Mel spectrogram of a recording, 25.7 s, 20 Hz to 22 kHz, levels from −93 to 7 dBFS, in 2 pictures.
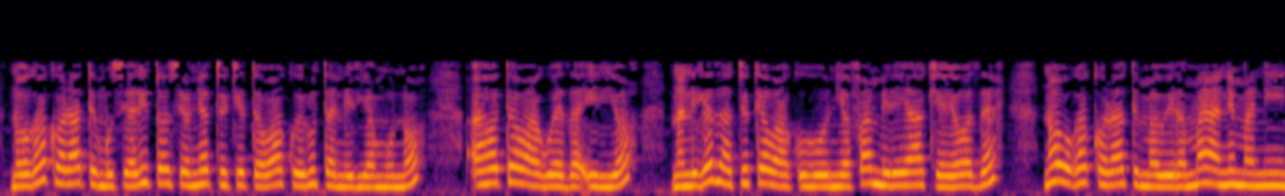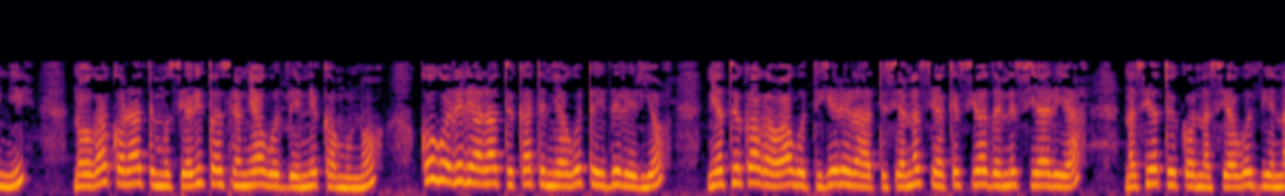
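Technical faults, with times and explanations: Throughout, MP3 compression: the speech has nothing above about 5.9 kHz and a watery, swirling quality, likely from a low bitrate near 25 kbps. Unlike a plain low-pass filter, weak frequency lines drop in and out frame to frame, so s sounds chirp metallically and onsets smear.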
